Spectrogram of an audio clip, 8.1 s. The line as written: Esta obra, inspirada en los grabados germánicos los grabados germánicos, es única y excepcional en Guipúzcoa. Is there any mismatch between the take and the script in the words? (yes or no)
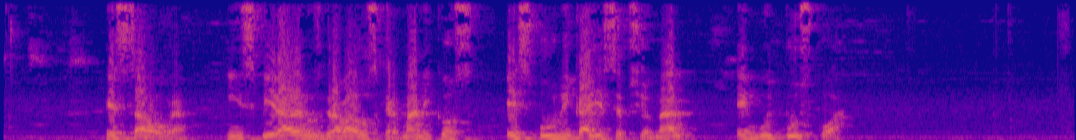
yes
